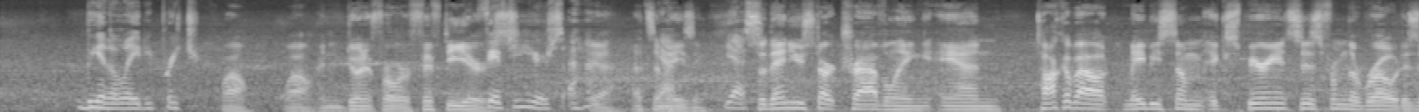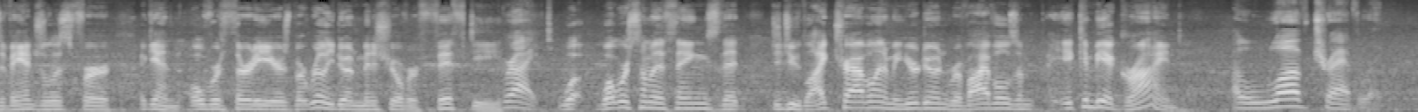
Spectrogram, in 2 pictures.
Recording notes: live at General Council 2023!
